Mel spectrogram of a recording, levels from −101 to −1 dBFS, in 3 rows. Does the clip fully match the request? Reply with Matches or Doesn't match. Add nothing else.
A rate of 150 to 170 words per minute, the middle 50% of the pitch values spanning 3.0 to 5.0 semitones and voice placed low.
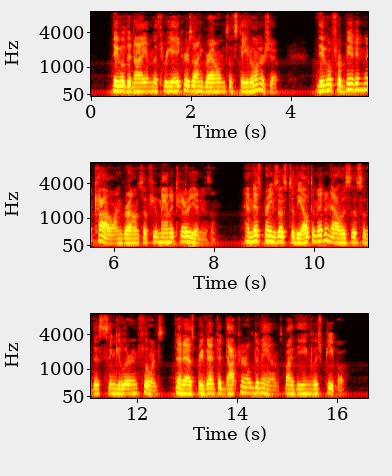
Doesn't match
